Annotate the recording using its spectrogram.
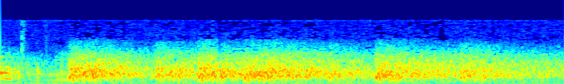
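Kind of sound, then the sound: sound effect, gunshots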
